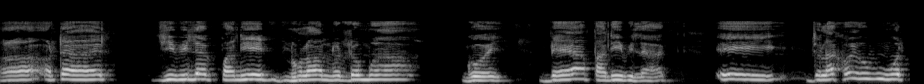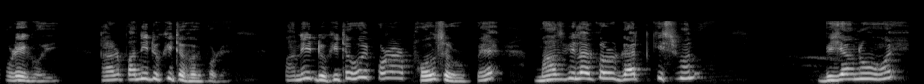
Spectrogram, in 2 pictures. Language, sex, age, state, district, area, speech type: Assamese, male, 60+, Assam, Dibrugarh, rural, spontaneous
